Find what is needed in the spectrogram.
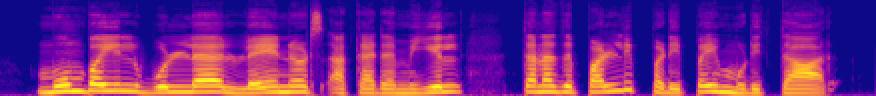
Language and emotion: Tamil, neutral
